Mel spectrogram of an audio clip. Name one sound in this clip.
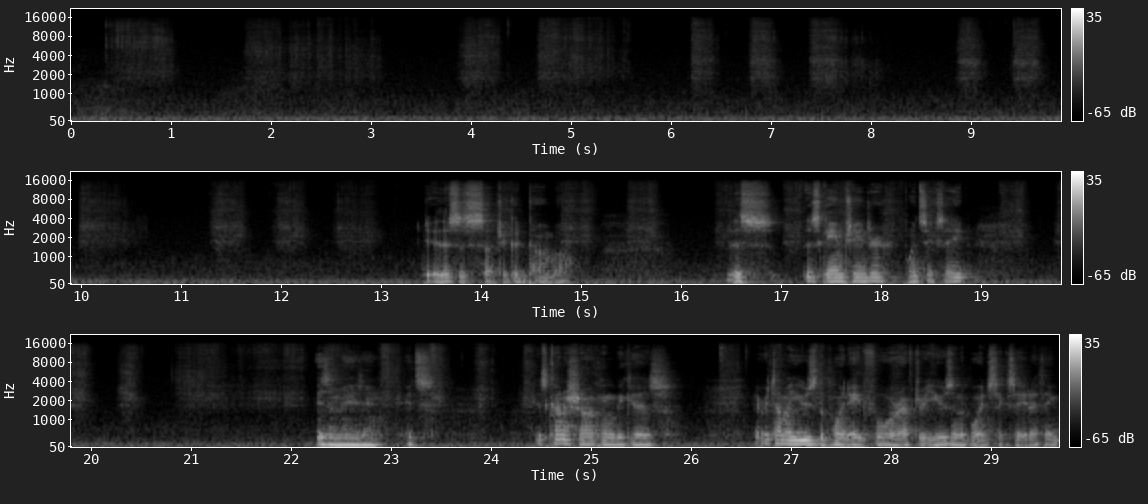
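A razor scrapes across stubble in short strokes, close by.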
